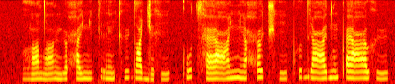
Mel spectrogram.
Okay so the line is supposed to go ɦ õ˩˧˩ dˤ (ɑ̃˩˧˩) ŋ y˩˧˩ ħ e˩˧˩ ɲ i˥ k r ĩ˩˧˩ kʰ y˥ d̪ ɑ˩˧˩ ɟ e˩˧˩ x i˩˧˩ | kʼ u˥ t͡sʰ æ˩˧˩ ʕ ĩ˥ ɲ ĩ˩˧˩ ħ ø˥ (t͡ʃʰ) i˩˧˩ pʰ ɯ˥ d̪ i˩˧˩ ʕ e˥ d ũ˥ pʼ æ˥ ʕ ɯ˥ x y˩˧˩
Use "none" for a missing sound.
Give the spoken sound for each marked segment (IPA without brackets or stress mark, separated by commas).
ɑ̃˩˧˩, t͡ʃʰ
